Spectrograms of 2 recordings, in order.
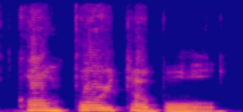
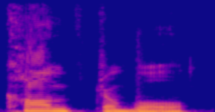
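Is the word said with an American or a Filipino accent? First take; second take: Filipino; American. First: It is said with a Filipino accent. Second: It is said with an American accent. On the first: "I always say comfortable" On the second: "American says it's like comfortable"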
